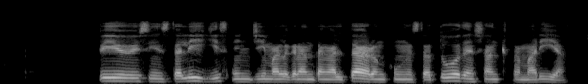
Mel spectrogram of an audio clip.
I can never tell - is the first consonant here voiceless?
yes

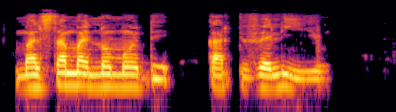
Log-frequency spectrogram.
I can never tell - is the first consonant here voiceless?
no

